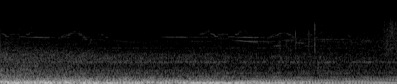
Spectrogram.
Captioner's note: birds chirping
